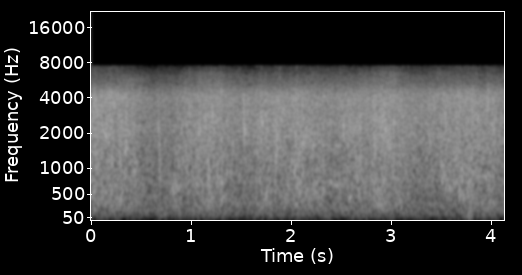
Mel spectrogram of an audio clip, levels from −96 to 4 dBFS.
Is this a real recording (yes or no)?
no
